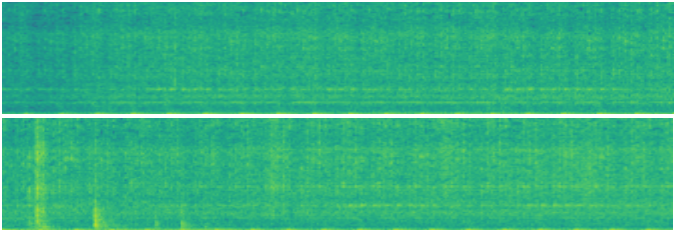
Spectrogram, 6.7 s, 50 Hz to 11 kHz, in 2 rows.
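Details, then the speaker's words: Camaro V8 with loud exhaust at idle: a regular heavy boom about three times a second from cylinder 5 misfiring, code validated; the owner suspects the ignition coil and plans to swap coils to confirm. "hopefully it's just keeping it idle and knowing we can hear that is obviously misfiring."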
